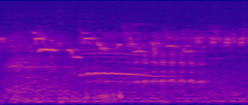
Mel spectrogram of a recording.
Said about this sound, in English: Well, I can hear the lamb. Is that their lamb? Um, yep, you can hear the lambs.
